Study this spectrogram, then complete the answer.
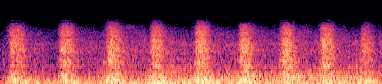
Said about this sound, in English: The recordings of steam trains are on ….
